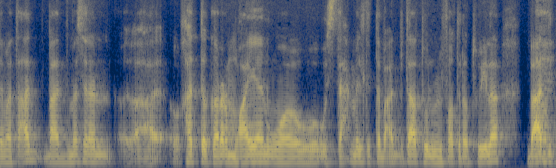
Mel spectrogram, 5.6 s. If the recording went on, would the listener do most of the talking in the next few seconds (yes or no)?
no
